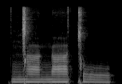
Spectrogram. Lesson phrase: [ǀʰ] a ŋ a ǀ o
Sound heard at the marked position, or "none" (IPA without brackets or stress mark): ŋ͡ǀ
